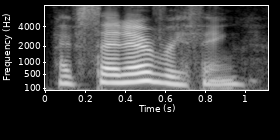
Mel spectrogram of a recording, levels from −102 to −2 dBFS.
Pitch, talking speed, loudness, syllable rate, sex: 225 Hz, 160 wpm, -16 LUFS, 7.2 syllables/s, female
